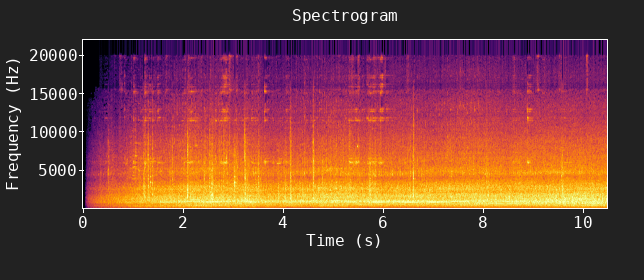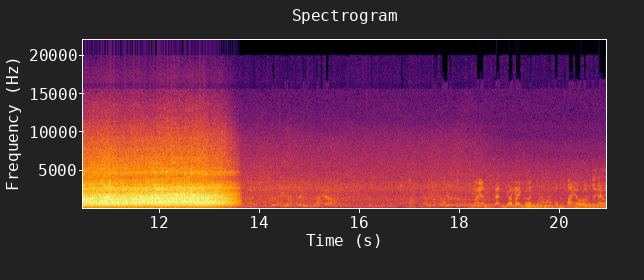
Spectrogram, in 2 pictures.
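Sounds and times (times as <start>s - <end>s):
tractor engine running: 0.1s - 13.7s.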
